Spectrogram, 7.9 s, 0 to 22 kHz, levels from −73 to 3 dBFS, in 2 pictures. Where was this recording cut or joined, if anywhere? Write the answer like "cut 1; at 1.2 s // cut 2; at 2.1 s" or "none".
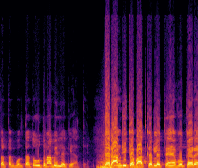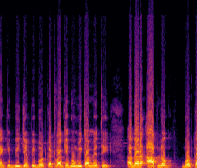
cut 1; at 2.0 s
